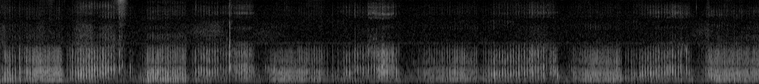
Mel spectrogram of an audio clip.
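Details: Sleeping female cat purring loudly indoors; throaty rumbling pulses of about a second each, continuing with each breath, faint clicks in between.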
